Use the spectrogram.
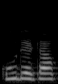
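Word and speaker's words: coup: establish by means of कु डेटा कु spelling C ओ यू पी डी हा इसको क्या बोलेंगे हम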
